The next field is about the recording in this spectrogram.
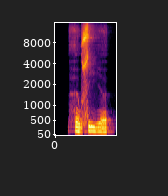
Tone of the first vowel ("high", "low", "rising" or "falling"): low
